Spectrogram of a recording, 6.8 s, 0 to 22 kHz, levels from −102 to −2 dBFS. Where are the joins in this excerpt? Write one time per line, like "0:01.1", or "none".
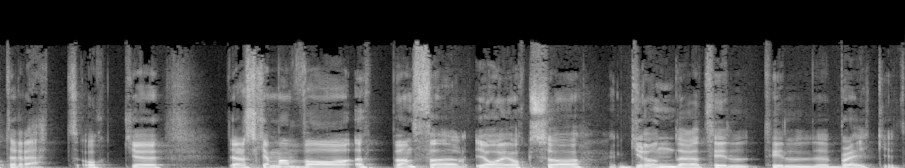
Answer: none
